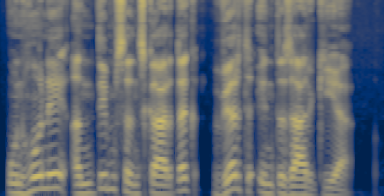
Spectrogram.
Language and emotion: Hindi, neutral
